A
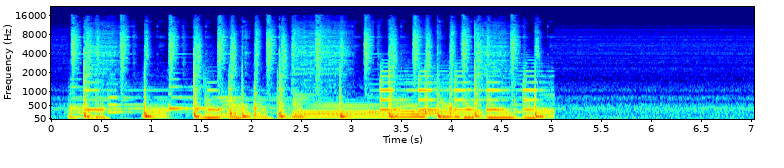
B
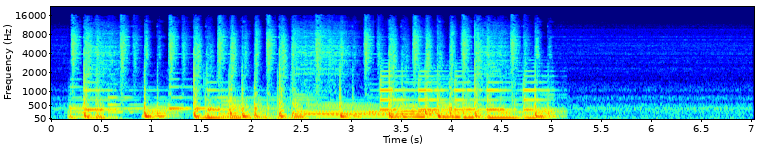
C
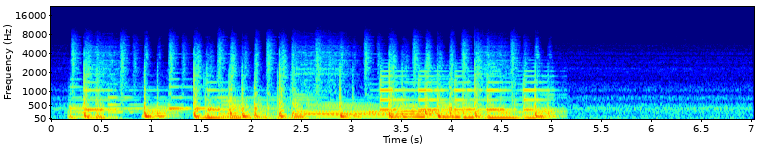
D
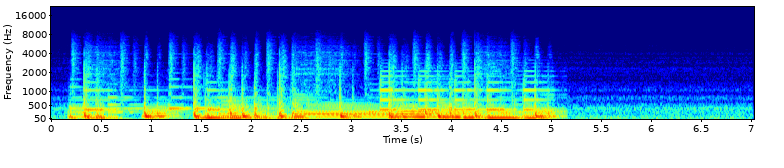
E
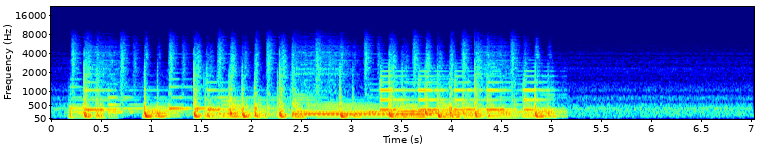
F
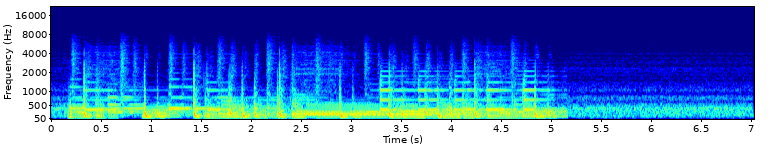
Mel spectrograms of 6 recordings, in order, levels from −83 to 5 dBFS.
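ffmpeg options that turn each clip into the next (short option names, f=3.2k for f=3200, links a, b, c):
-filter_complex "[0:a]asplit=2[a][b];[b]adelay=128.3,volume=-9dB,highshelf=f=4k:g=-2.89[c];[a][c]amix=inputs=2:normalize=0"
-af "lowpass=2.4k"
-af "lowshelf=f=250:g=10.5,volume=-4.5dB"
-af "highpass=f=130:w=0.5412,highpass=f=130:w=1.3066,volume=3dB"
-af "acompressor=threshold=-24dB:ratio=3,volume=-2.5dB"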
